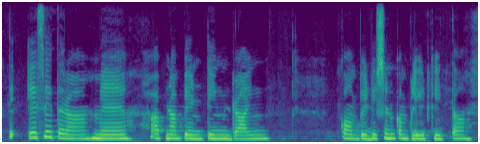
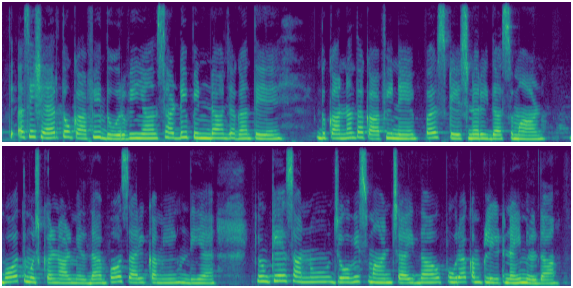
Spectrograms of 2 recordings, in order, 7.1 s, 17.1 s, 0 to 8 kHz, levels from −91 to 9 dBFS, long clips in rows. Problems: background sounds at intervals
